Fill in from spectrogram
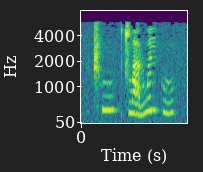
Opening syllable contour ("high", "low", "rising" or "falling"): high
